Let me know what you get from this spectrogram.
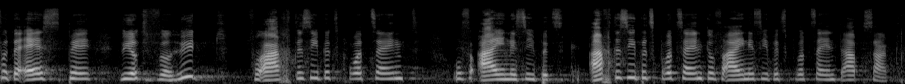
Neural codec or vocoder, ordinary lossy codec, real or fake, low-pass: codec, 44.1 kHz, 3.4 kbps, Pupu-Codec; none; fake; 14.4 kHz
